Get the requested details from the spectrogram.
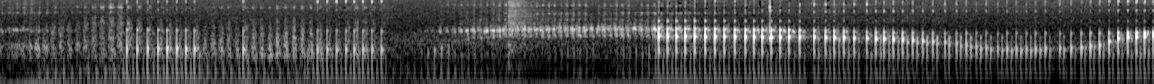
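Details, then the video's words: A kitten purrs into a close microphone for ASMR, the pulsed rumble swelling louder halfway through and carrying a voiced tone that glides down and then rises again at the end. "ASMR kitten purr"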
